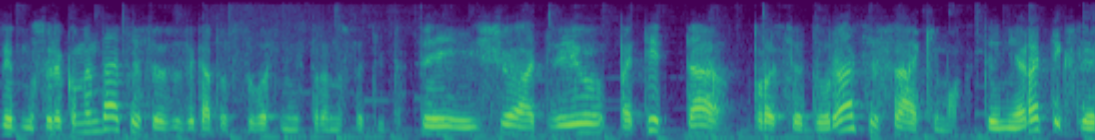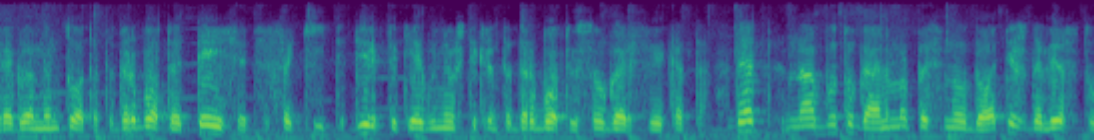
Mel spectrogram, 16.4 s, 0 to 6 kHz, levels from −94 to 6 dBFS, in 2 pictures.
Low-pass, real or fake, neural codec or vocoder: 5.4 kHz; fake; codec, 44.1 kHz, 7.8 kbps, Pupu-Codec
